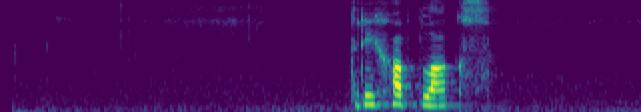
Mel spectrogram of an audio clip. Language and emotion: Russian, neutral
